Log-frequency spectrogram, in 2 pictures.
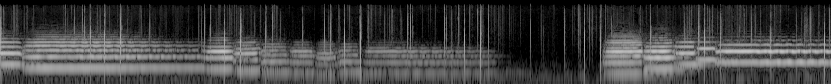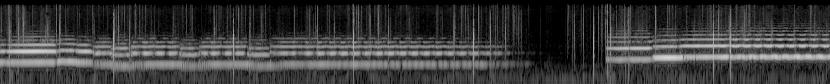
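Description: Trombone playing a slow, lyrical melody of long held notes in phrases, with vibrato on some notes and short breaks between phrases. It is heard from an old vinyl record, with frequent small pops and clicks from the disc.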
